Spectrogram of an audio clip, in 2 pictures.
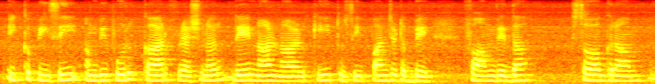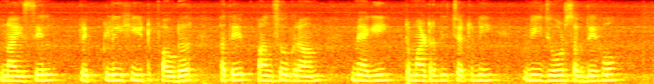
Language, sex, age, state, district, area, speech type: Punjabi, female, 30-45, Punjab, Mohali, urban, read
